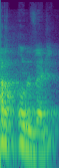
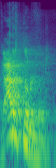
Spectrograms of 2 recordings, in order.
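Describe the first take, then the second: First: It is said at a normal volume. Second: It is screamed loudly.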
